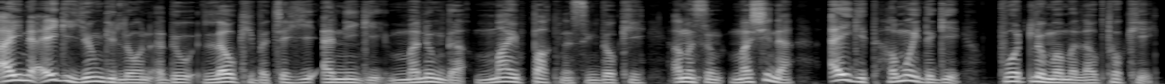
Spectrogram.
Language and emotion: Manipuri, happy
